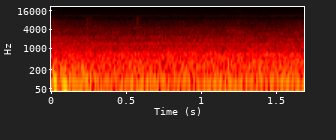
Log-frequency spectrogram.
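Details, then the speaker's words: Central AC condenser after replacing a defective thermostat with a White Rodgers Emerson Series 80, set to 60 to call for cooling: steady low compressor hum with evenly whooshing fan, no rattles or grinding; running normally. "okay we're walking up to the condenser as you can probably hear our compressors running obviously fans running and"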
